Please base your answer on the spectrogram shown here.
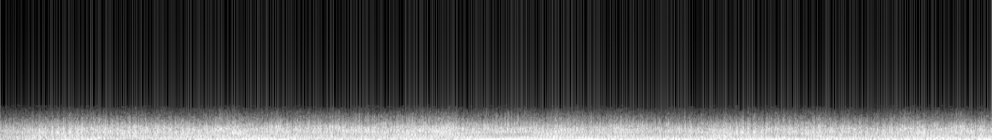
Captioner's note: plane propellers hum and buzz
